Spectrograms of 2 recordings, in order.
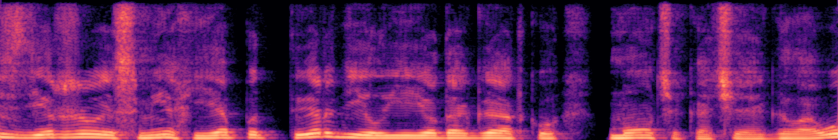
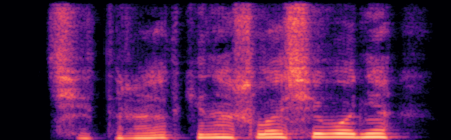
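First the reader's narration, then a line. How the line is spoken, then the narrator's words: Muttering. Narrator (Russian): пробормотала Света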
